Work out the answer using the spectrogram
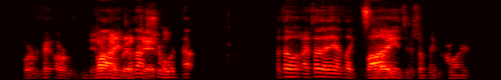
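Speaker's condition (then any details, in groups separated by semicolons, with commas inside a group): No condition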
